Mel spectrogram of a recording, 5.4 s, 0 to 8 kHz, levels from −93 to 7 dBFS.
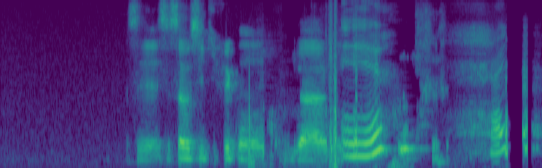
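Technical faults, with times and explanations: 2.61–2.73 s, 3.26–3.58 s, 4.04–4.30 s and 4.56 s to the end: echo leak. A delayed copy of the speech trails it by 144 ms. It is faint at first, then nearly as loud as the talker in the third stretch. The likely cause is a loudspeaker echo that the far end's canceller failed to remove and sent back.
2.66–3.01 s and 3.45–4.21 s: speech suppressed in double talk. The talker's speech dips sharply while the echo overlaps it, falling by about 25 dB in the first stretch and about 40 dB in the second. The echo canceller likely couldn't separate the two and turned both down.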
